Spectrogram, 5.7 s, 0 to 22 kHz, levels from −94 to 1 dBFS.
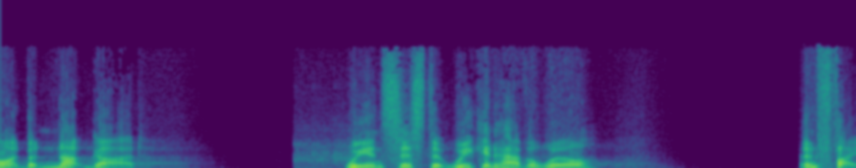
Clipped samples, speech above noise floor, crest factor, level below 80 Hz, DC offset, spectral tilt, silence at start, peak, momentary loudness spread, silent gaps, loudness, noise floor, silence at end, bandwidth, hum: under 0.1%; 65 dB; 24 dB; -62 dBFS; under 0.1%; -5 dB/octave; 0 s; -2 dBFS; 6 LU; none; -24 LUFS; -88 dBFS; 0 s; 16 kHz; none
